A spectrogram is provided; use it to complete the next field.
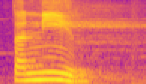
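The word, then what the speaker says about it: தண்ணீர்: Ta, a short sound letter. In, a consonant. This is big in. While pronouncing it, your tip of the tongue touches the middle roof of your mouth. Then ni, a long sound letter. This is also big ni.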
